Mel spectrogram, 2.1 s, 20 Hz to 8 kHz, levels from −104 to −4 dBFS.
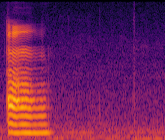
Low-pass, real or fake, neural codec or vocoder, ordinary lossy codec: none; real; none; none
